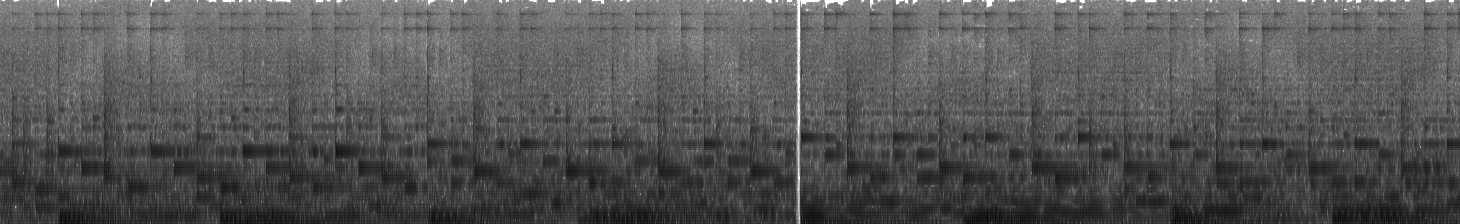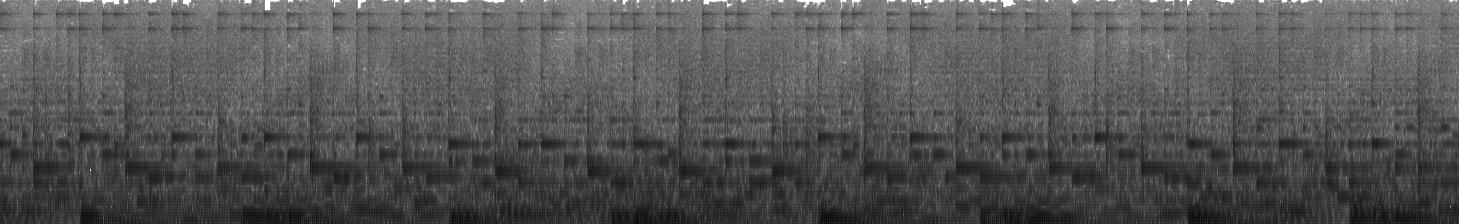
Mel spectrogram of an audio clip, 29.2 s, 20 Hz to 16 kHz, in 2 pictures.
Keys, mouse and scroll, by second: 0.1-1.0 typing, 1.2 click, 1.4 ctrl+middle click, 2.0-2.9 typing, 3.5 click, 4.0 r, 6.0 click, 7.7-8.6 typing, 9.8 click, 10.0 ctrl+s, 11.2 ctrl+middle click, 11.9 shift+middle click, 12.6 click, 13.1 ctrl+s, 13.4 ctrl+middle click, 13.9 shift+middle click, 14.4-15.9 ctrl+middle drag, 15.9 click, 17.9 shift+middle click, 18.7-19.9 ctrl+middle drag, 19.9 shift+click, 21.0 ctrl+middle click, 21.8 3, 22.9 shift+click, 23.8-26.3 middle drag, 26.3 click, 28.4-29.1 typing.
